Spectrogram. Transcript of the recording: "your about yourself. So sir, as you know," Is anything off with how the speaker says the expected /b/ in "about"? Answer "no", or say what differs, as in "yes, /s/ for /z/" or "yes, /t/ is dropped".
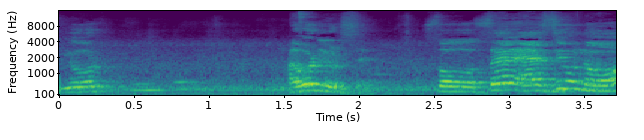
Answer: yes, /b/ is dropped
